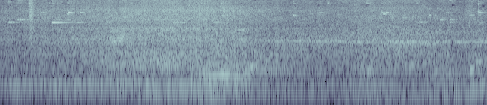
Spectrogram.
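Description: A road vehicle passing, its noise swelling to a peak about midway and then easing, with people talking under it.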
